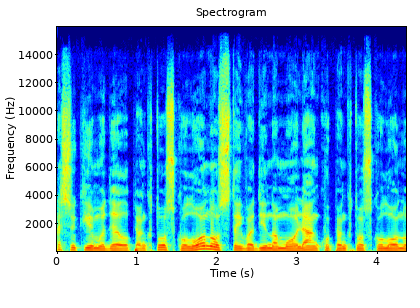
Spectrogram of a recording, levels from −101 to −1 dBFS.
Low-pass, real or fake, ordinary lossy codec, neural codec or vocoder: 14.4 kHz; fake; Opus, 64 kbps; vocoder, 48 kHz, 128 mel bands, Vocos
